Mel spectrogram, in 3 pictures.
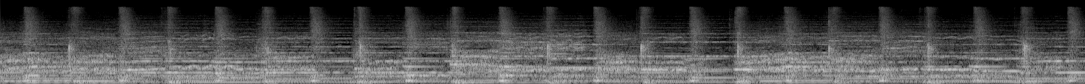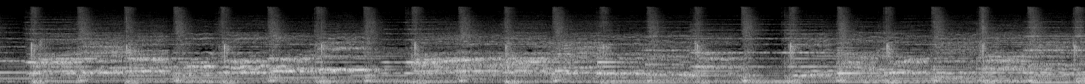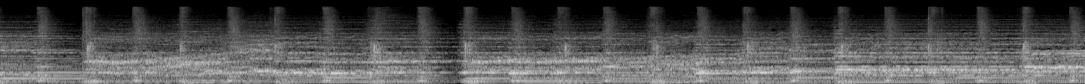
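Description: A combined church choir, mostly women's voices, singing a hymn of praise in parts, continuously and at a steady level.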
